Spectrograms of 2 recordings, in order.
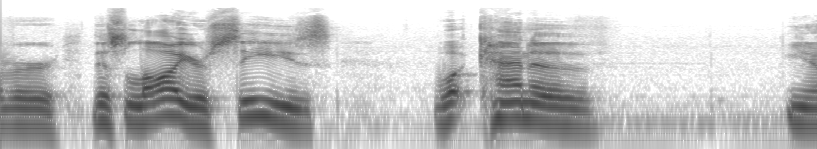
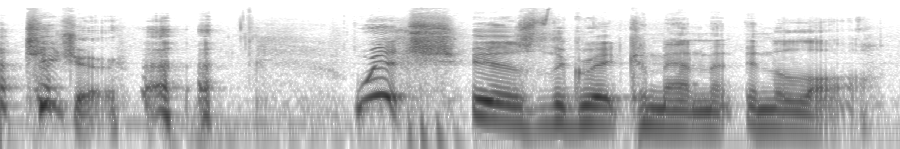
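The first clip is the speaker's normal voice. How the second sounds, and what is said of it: Put-on British accent. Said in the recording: “I kind of keep hearing this British accent in my mind.”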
